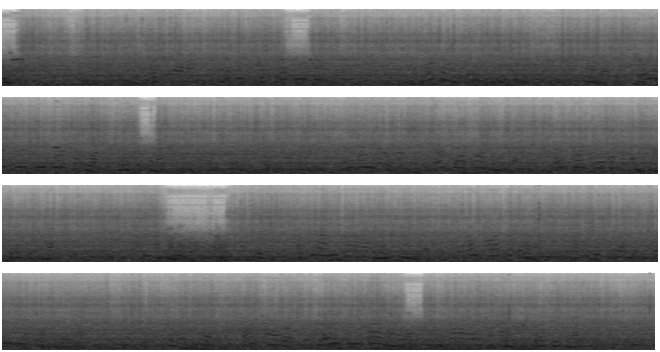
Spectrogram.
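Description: Steady road and tyre noise heard inside a car cabin cruising on a rain-wet expressway, with muffled talk underneath.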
